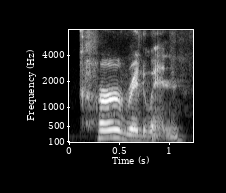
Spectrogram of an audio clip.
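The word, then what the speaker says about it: Cerridwen: We have um I'mma look I like that this book tells you how to pronounce names. Where is it? Curridwin.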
